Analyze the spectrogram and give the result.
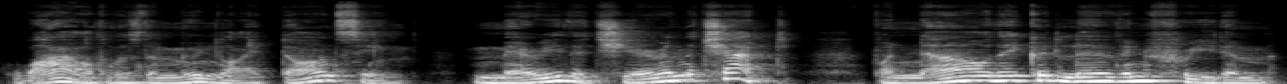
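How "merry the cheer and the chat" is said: usual speaking voice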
